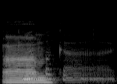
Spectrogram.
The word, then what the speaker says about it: Konopka: Konopka. It's Knopka.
